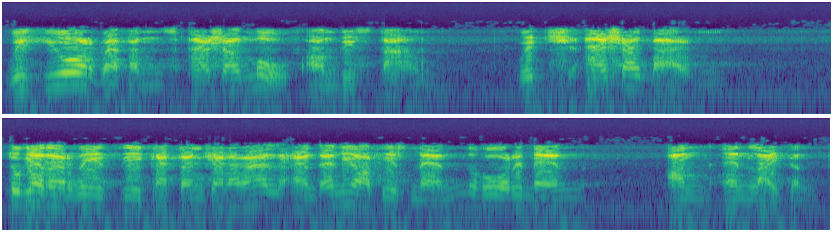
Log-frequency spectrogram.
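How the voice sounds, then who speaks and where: An actor playing a grandiose, coolly cruel mad king in a 1950s radio drama, speaking in a pompous, measured way. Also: medium pitch, animated, breathy edge. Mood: coolly menacing. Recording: dull old 1950s radio recording.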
